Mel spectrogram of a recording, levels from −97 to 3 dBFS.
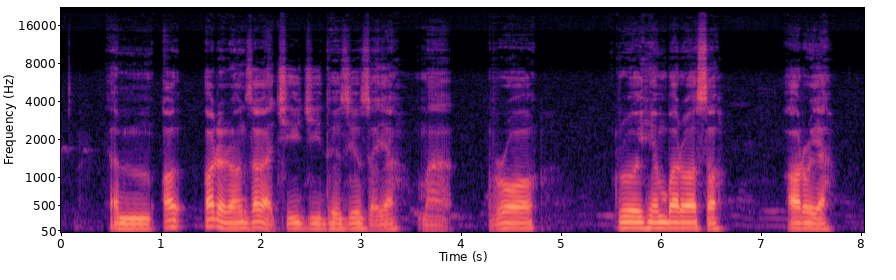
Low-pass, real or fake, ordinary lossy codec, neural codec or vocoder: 19.8 kHz; real; Opus, 64 kbps; none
